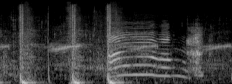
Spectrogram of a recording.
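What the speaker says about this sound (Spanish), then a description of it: "pero son ranas" Frogs croaking in the survival game 99 Nights in the Forest, a series of loud, close, throaty croaks with rising and falling calls between them.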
